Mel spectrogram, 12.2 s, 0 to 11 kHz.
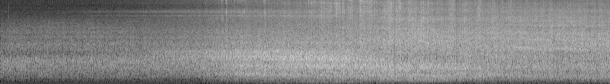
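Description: Express train hauled by a DB class 116 electric locomotive passing close by: the noise of the wheels on the rails builds as it approaches, is loudest about five to nine seconds in as the locomotive goes past, and eases a little as the coaches roll by.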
